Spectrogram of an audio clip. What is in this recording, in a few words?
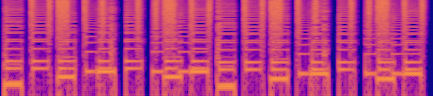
music starpower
